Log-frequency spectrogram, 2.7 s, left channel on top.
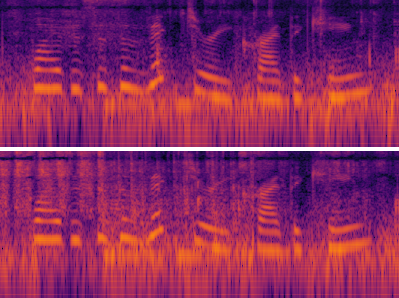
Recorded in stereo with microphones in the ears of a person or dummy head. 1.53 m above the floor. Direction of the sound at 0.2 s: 20° right (ahead or behind).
